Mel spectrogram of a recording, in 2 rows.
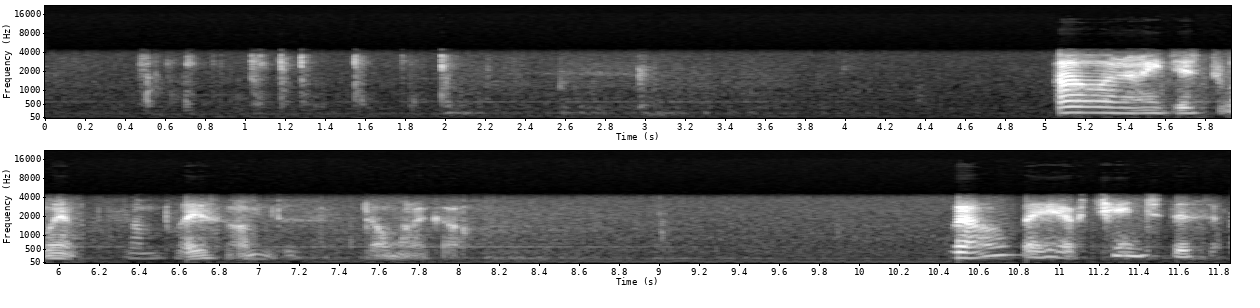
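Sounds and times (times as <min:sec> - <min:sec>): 
typing on a computer keyboard: 0:00.4 - 0:02.1
speech: 0:05.1 - 0:08.2, 0:10.5 - 0:11.8.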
